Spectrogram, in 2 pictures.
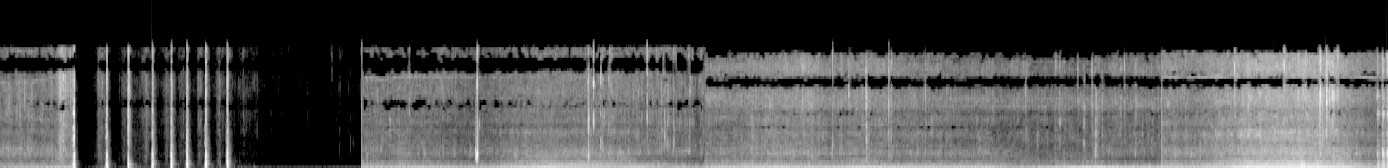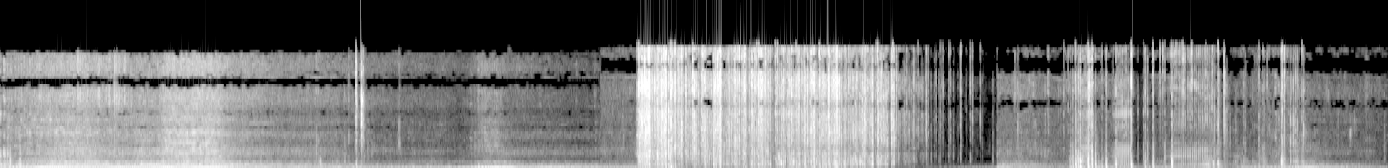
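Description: A car tyre rolling slowly over and crushing a series of plastic objects (air-filled packing cushions, a stacking-ring toy, drinking straws), with crackling and scraping, under electronic background music with a heavy sliding bass. A quick run of sharp clicks comes about a second in, and a loud burst of crackling noise comes about twenty seconds in.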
